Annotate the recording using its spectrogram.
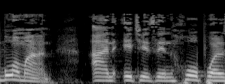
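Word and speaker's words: Beaumont: right where somebody said I'm going spell it to you because you don't know where me talking it is B E A U M O N T B right but we call it Bulman and it is in Hopewell St.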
